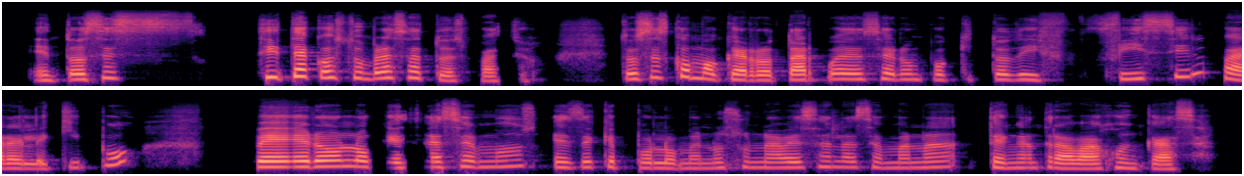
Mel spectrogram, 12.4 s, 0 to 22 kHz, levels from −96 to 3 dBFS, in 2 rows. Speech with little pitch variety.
No: average, 3.2 semitones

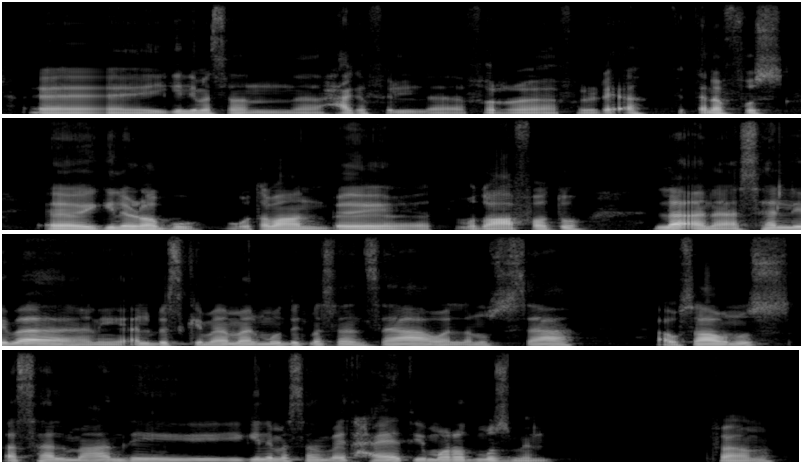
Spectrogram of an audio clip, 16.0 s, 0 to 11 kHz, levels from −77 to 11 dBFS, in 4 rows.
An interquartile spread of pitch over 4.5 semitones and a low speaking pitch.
Yes: average, 4.9 semitones; low, 105 Hz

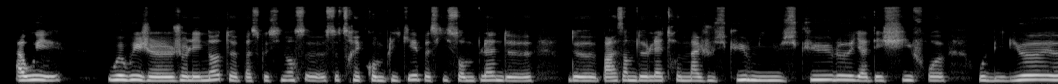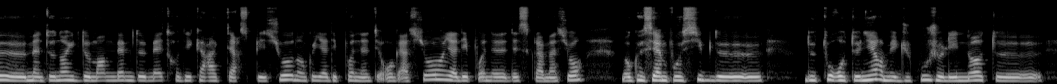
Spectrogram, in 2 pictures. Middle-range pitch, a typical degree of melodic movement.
No: medium, 180 Hz; narrow, 1.9 semitones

